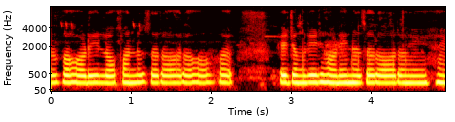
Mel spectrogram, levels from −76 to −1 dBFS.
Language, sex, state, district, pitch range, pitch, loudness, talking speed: Hindi, female, Odisha, Khordha, 225-230 Hz, 225 Hz, -13 LUFS, 145 wpm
